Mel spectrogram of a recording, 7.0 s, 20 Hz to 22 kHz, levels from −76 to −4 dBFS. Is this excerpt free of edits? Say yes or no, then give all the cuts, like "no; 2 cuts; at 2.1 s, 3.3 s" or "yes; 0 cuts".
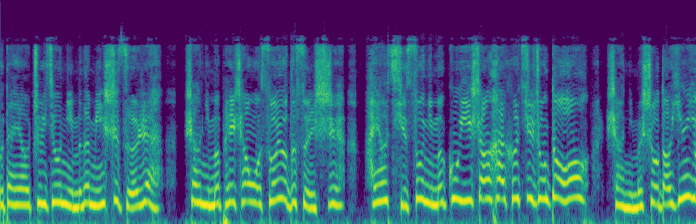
no; 3 cuts; at 1.7 s, 3.6 s, 6.0 s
